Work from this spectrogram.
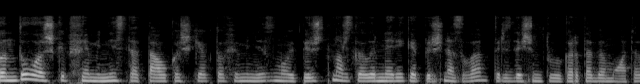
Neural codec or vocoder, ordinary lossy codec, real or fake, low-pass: vocoder, 22.05 kHz, 80 mel bands, WaveNeXt; AAC, 32 kbps; fake; 9.9 kHz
